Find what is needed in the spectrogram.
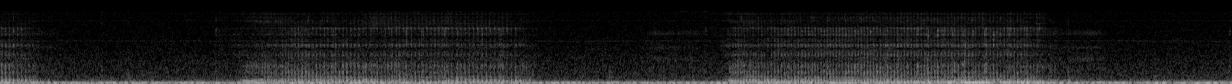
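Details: Adult man snoring while asleep at night, audio only: loud, low rattling snores in two long breath cycles, each several seconds, over a steady low hum; heavy snoring.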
